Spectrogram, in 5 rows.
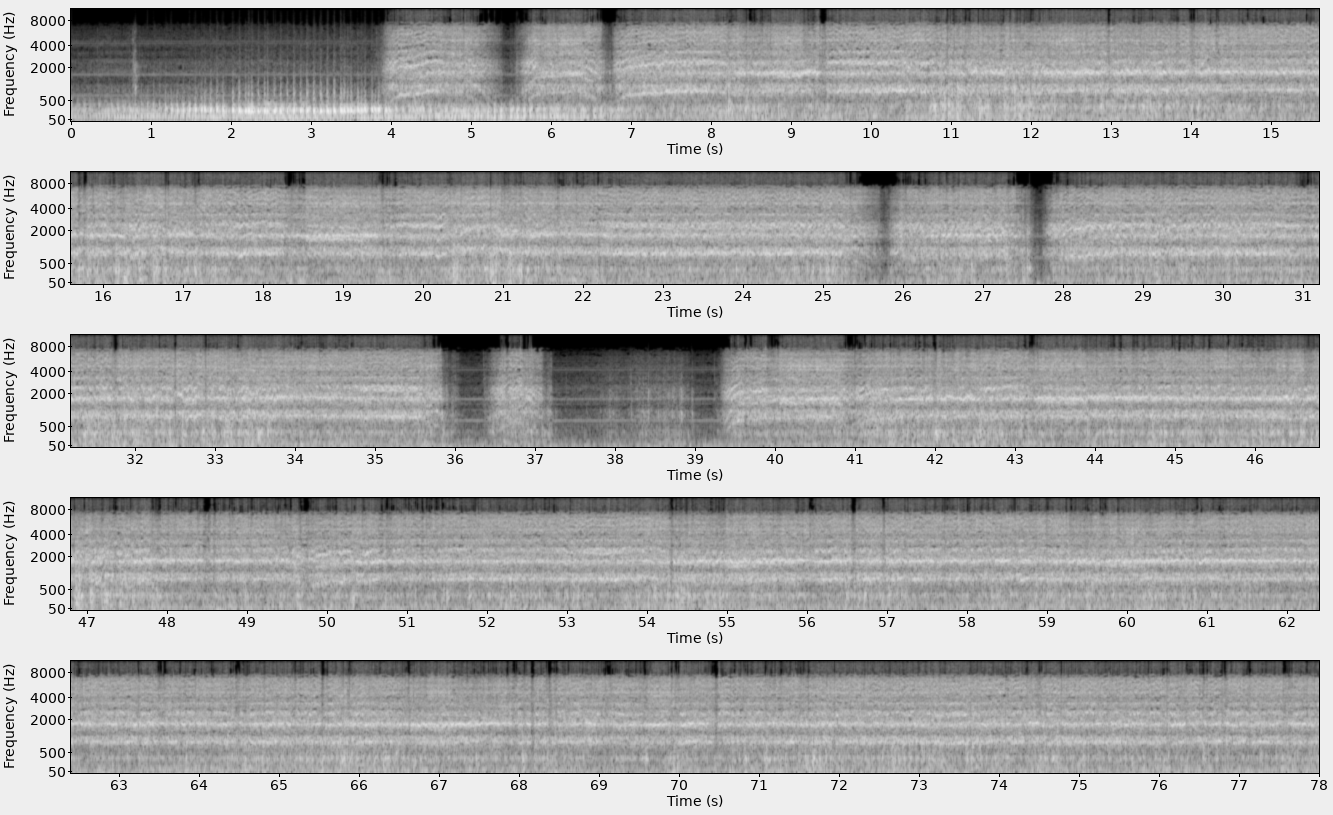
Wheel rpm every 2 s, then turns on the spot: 0, 10, 120, 160, 210, 210, 220, 230, 230, 210, 250, 220, 160, 150, 180, 220, 220, 200, 40, 50, 180, 220, 230, 220, 230, 220, 230, 220, 230, 230, 230, 240, 230, 230, 230, 230, 230, 230, 230.
36-38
